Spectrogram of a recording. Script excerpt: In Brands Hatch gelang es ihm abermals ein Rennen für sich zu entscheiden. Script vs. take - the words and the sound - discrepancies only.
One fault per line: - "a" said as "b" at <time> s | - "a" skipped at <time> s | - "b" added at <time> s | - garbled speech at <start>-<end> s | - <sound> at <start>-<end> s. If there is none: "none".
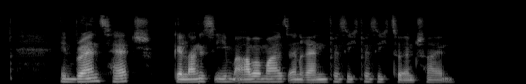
- "für sich" added at 3.6 s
